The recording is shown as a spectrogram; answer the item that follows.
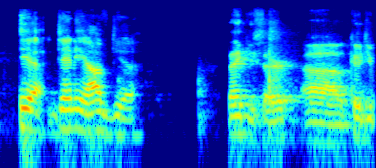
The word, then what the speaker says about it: Deni Avdija: Deni Avdija, is that the correct way to say his name? Yeah, Deni Avdija.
